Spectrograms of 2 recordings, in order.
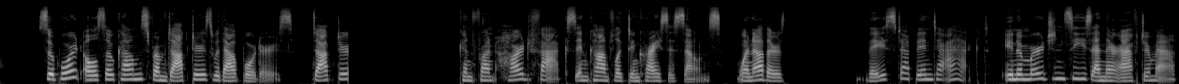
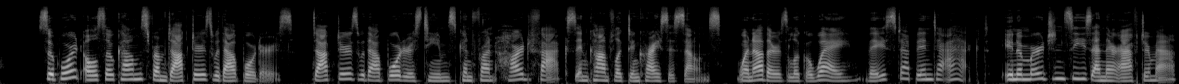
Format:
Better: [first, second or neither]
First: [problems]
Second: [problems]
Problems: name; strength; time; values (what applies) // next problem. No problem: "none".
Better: second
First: audio cutting out; at 3.5 s for 1 s and at 8 s for 0.5 s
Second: none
